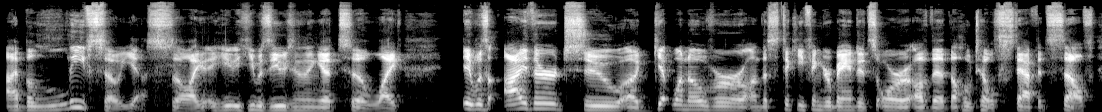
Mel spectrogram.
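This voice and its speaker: Bright-voiced man rambling casually. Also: medium pitch, a little slow. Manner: rambling, filler-heavy storytelling. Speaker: voice actor guest. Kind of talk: casual podcast chat.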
